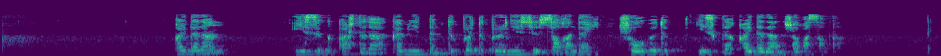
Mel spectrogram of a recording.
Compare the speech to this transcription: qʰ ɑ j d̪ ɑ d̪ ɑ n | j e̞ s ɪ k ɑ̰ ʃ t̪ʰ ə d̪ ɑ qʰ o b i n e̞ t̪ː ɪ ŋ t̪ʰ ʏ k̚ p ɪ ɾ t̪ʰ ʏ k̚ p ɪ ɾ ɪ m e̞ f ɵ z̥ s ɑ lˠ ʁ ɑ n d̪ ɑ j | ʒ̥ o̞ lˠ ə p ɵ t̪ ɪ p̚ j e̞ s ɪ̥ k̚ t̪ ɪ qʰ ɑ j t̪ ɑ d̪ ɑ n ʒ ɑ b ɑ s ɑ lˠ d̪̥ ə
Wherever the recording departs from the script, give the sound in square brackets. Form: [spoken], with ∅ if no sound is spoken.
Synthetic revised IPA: qʰ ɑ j [t̪] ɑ d̪ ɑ n | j e̞ s ɪ k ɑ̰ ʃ [t̪] ə d̪ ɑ [kʰ] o b i n e̞ t̪ː ɪ ŋ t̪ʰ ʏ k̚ p ɪ ɾ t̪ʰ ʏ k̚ p ɪ ɾ ɪ [n] e̞ [s] ɵ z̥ s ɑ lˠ ʁ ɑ n d̪ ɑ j | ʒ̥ o̞ lˠ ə p ɵ t̪ ɪ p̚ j e̞ s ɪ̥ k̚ t̪ ɪ qʰ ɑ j t̪ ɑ d̪ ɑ n ʒ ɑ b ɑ s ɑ lˠ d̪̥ ə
